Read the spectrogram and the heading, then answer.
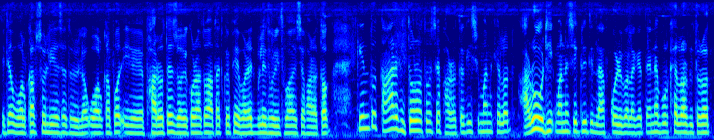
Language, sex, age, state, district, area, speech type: Assamese, male, 18-30, Assam, Morigaon, rural, spontaneous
